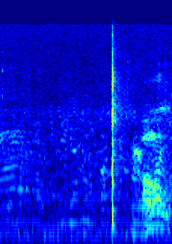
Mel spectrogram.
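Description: A single sharp pop about a second and a half in: a pitched baseball smacking into the catcher's mitt. Low crowd chatter runs underneath.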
